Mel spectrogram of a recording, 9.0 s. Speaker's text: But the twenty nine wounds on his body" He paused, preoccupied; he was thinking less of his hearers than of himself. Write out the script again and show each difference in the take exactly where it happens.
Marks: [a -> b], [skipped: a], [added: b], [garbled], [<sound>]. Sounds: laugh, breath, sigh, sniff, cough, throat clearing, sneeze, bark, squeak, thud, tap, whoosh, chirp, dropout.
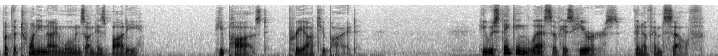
But the twenty nine wounds on his body" He paused, preoccupied; he was thinking less of his hearers than of himself.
